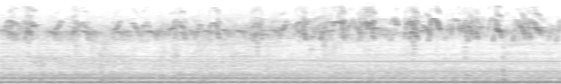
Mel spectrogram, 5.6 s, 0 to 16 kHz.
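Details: Just-hatched chicks, mixed breeds such as Habesh, Sultan and Wyandotte, 22 January 2023: loud, busy chorus of high, sharp cheeps repeated in quick succession, with a steady low hum underneath.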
